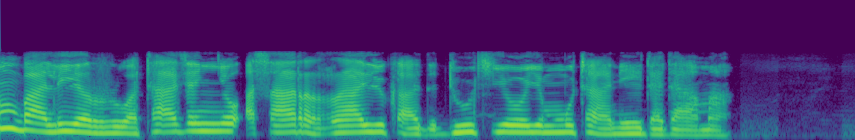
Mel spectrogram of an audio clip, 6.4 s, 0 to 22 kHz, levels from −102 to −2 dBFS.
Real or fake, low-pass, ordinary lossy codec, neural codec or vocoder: real; 5.4 kHz; none; none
